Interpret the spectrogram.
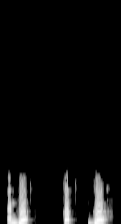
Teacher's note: So ga, you feel that vibration of waves reaching your fingers, the hand surrounding your throat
